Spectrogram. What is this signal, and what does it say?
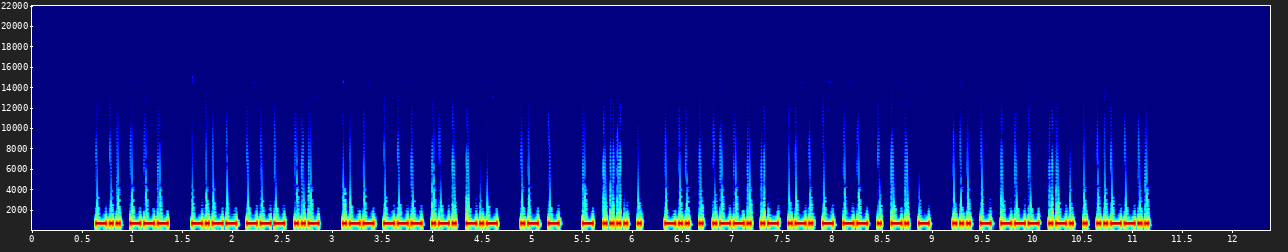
Morse code, heard as a keyed tone, about 36 wpm, 700 Hz. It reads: DO YOU WORK AT THE DEPARTMENT STORE?
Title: Sentences from Top 1000 Words - Review Part 5 - 35wpm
